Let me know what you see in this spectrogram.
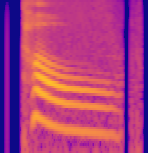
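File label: "tou4", Cantonese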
